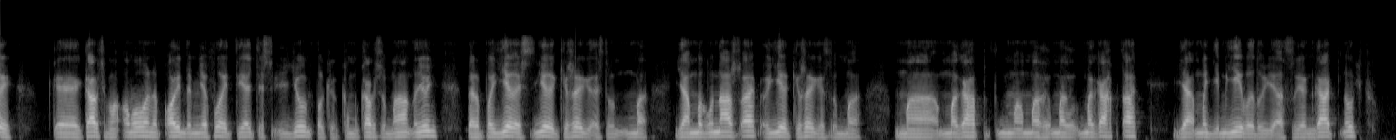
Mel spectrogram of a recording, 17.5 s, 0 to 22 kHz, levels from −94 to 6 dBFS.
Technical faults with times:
none

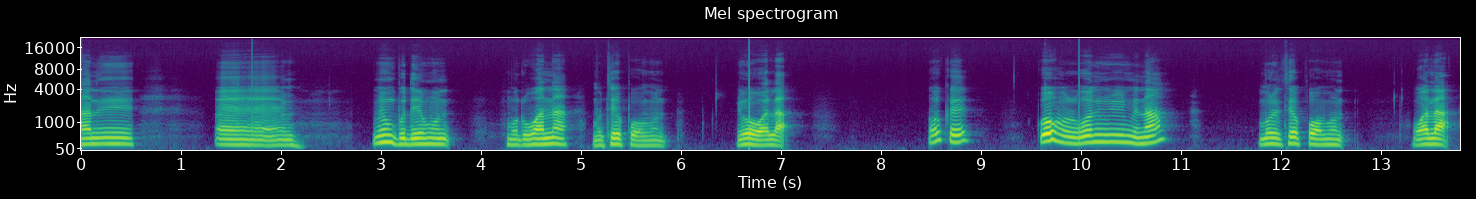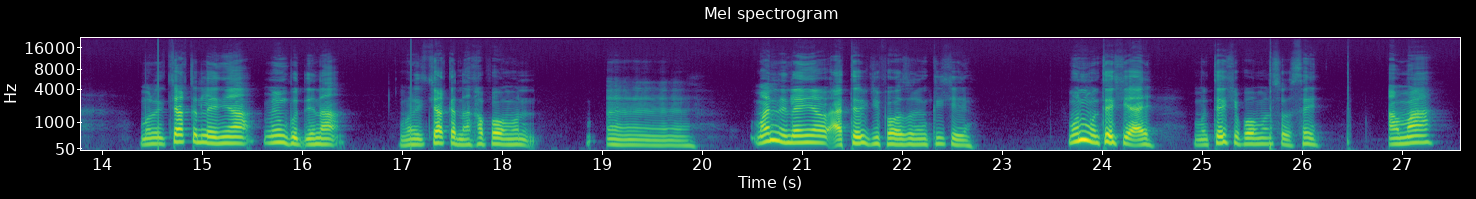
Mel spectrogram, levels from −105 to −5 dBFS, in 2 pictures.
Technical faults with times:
1.71 dropped samples
6.68 dropped samples
9.98 dropped samples
14.56 dropped samples
17.08 dropped samples

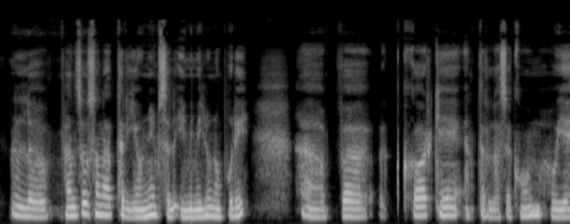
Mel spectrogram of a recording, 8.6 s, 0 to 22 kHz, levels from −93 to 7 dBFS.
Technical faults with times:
2.87-2.97 overlapping chunks
5.97-6.07 overlapping chunks

